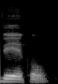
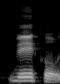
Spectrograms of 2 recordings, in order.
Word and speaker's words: vehicle: vehicle usually like um Americans pronounce it with the H very like concisely whereas I completely remove H in Canadian southern thing I think vehicle vehicle vehicle yeah maybe in the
